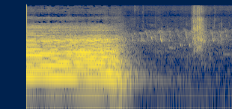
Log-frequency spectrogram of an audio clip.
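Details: Cow sick with rabies gives a long, loud, steady harmonic bellow lasting about one and a half seconds, then trailing off into faint background chirps and a brief noise burst.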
